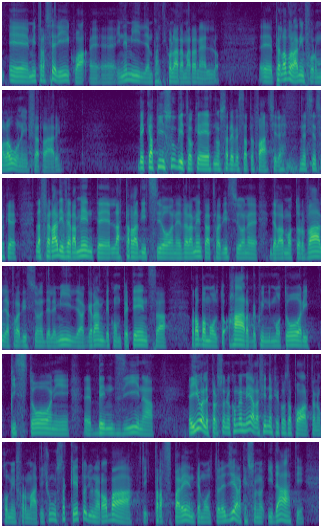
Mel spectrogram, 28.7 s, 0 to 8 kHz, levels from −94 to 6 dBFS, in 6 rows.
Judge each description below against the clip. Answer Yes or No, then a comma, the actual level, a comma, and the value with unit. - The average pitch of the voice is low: Yes, low, 125 Hz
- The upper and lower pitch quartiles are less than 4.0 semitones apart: Yes, average, 3.3 semitones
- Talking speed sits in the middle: No, fast, 175 wpm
